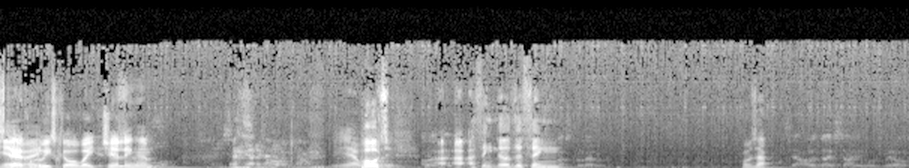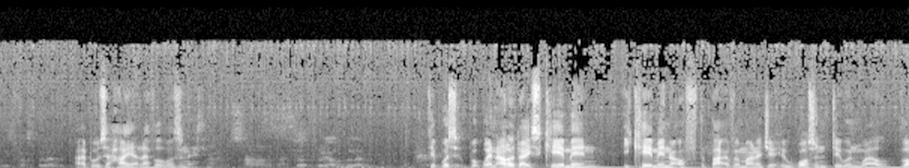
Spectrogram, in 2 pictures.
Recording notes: Live at Fausto Coffee. For a special live show at Fausto Coffee to celebrate the 500th episode of the WMS podcast.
